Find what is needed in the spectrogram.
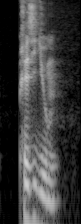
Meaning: presidium (executive committee)
- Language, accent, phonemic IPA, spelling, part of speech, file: French, France, /pʁe.zi.djɔm/, présidium, noun, LL-Q150 (fra)-présidium.wav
